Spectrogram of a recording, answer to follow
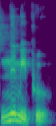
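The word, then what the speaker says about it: Nimiipuu: themselves nimipu as you it looks like a a lot more vowels there but it's pronounced nimipu isn't that fun to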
